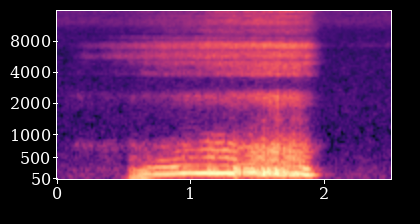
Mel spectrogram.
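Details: A real, unprocessed recording of a single low, rattling snore lasting about one and a half seconds in a quiet room; snoring.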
